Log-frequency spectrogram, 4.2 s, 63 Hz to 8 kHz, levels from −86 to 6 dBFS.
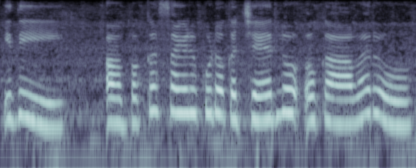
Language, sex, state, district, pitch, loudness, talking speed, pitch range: Telugu, female, Andhra Pradesh, Annamaya, 255 Hz, -15 LUFS, 160 wpm, 230-300 Hz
